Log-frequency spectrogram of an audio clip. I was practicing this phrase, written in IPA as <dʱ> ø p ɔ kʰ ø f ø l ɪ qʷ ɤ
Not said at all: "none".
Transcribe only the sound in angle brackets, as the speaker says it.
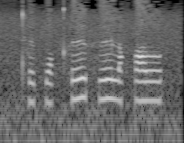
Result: tʰ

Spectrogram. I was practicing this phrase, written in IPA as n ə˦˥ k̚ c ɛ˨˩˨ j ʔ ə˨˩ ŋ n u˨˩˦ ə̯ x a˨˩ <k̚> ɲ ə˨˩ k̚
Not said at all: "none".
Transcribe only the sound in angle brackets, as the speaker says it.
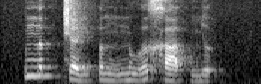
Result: t̚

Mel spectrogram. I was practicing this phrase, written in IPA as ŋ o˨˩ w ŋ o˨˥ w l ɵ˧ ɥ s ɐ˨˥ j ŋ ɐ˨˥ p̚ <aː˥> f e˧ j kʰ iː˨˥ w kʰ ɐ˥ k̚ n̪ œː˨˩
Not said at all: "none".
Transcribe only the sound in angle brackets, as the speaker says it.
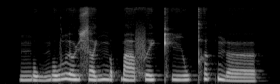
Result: aː˨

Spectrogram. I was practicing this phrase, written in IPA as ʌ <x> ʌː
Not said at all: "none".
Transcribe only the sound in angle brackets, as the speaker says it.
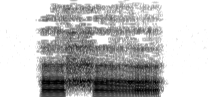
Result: h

